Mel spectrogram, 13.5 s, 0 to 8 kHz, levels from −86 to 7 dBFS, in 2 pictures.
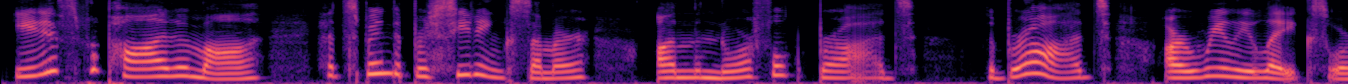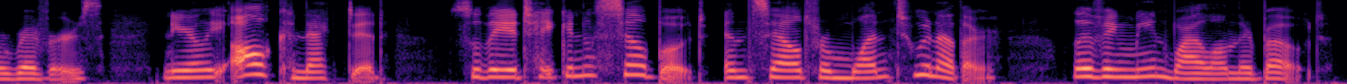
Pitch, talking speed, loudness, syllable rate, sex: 260 Hz, 180 wpm, -21 LUFS, 5.9 syllables/s, female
